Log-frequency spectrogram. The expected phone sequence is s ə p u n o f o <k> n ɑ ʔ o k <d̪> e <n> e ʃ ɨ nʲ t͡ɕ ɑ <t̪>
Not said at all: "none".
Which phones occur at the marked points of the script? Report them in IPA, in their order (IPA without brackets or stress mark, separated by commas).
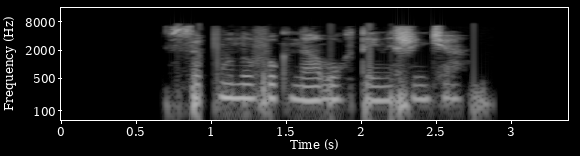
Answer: k, t̪, n, none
